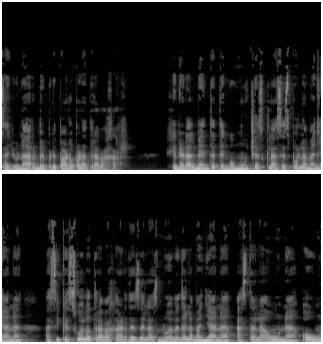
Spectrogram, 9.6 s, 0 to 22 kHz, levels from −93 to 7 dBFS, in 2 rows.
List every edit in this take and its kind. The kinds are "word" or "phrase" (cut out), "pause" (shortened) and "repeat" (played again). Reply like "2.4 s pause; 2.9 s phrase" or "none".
none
